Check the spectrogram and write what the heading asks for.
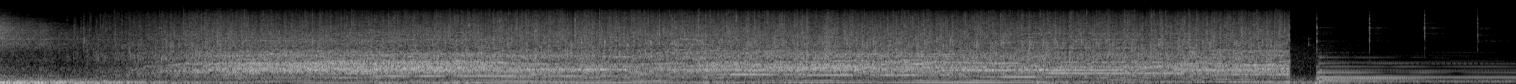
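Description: Studio audience cheering and applauding over a music bed of sustained notes, starting loud and abruptly. About thirteen seconds in it cuts off sharply, and a quiet instrumental intro of separate struck notes begins.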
